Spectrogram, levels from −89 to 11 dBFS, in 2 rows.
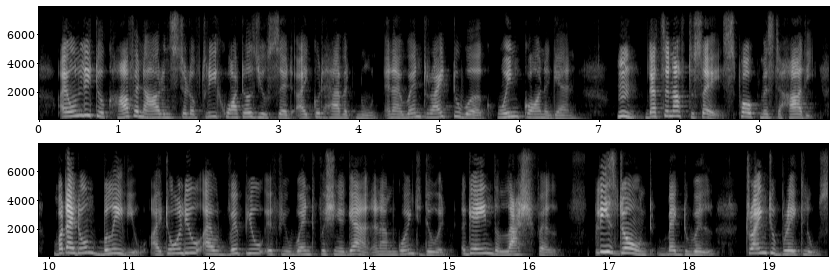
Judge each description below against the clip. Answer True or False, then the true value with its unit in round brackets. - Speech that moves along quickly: True (210 wpm)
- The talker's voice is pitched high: True (250 Hz)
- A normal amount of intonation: True (4.7 semitones)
